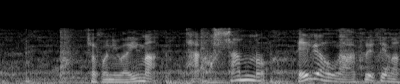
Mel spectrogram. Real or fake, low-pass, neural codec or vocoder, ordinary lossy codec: fake; 5.4 kHz; codec, 16 kHz, 4 kbps, FunCodec, trained on Chinese and English, 50 frames a second; none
